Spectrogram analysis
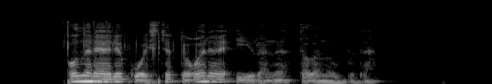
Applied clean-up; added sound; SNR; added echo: neural mask model RNNoise.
